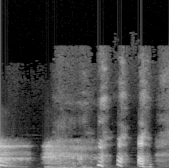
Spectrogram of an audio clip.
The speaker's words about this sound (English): Can I gasp as a free action?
